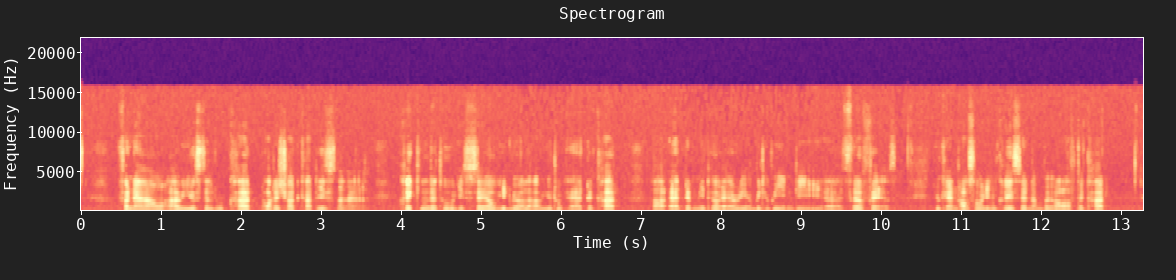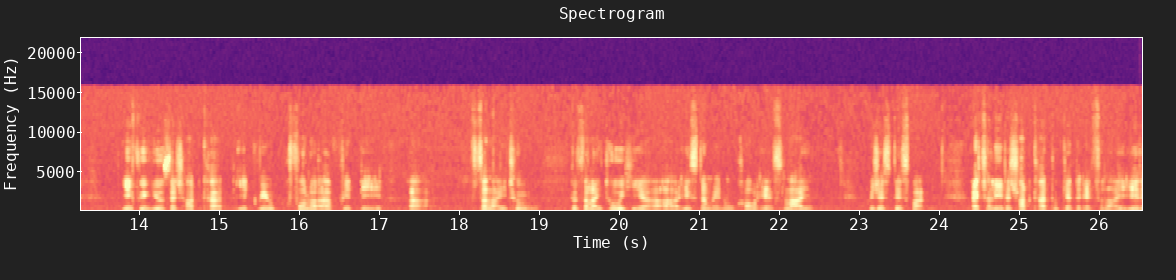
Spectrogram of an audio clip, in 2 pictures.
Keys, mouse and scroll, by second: 3.6 click, 5.8 click, 7.2 click, 8.2 click, 14.2 click, 16.0 ctrl+r, 21.2 click.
